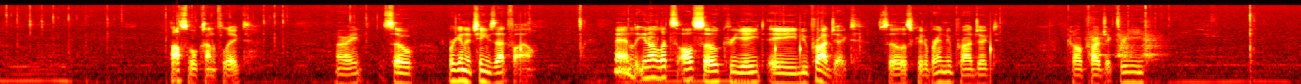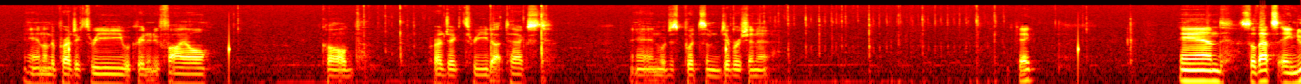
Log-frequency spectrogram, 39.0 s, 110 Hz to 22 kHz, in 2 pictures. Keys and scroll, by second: 0.0-5.3 typing, 15.9-18.1 typing, 24.5-27.7 typing, 30.4-34.8 typing.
